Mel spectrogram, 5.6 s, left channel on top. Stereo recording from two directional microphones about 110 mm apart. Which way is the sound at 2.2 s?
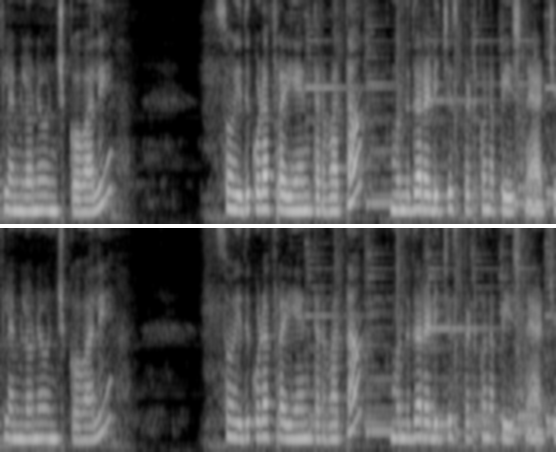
40° left (ahead or behind).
